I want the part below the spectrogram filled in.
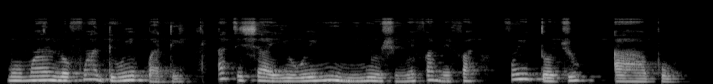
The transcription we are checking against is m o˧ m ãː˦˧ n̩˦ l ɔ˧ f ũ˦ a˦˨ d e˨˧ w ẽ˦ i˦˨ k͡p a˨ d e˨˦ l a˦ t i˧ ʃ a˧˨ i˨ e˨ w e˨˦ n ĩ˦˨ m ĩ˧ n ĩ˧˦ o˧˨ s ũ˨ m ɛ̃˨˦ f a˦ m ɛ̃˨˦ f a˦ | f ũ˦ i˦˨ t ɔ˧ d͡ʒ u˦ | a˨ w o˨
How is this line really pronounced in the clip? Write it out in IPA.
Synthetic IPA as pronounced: m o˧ m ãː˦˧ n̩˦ l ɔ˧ f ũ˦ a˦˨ d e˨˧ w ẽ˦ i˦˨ k͡p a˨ d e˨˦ l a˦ t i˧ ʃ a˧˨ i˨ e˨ w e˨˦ n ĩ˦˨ m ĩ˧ n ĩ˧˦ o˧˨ ʃ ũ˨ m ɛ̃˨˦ f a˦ m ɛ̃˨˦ f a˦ | f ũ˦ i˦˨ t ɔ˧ d͡ʒ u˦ | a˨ b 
